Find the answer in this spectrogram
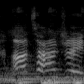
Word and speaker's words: entendre: Entendre, not entree, is crazy. First of all, you were pronouncing it incorrectly.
